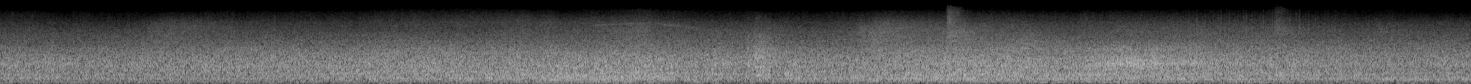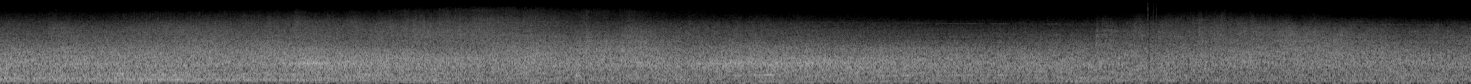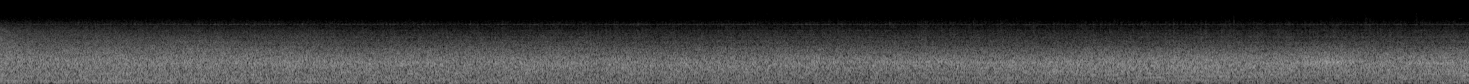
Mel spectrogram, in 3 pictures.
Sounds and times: cars driving on wet asphalt 0:00.0 - 0:44.1

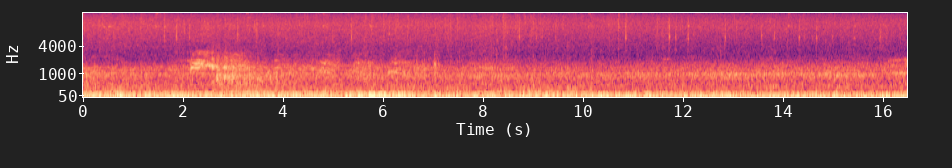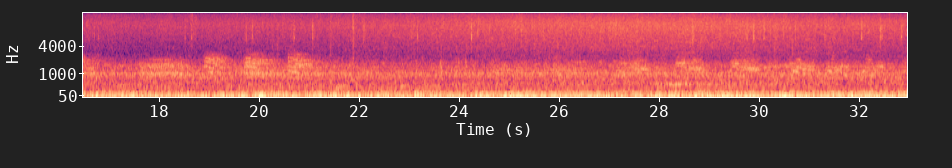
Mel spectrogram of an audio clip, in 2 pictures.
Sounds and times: crows 0:02.1 - 0:03.6
crows 0:17.7 - 0:21.2
crows 0:27.2 - 0:32.5

